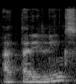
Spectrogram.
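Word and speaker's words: Atari Lynx: que hicieron lanzaron el atari link plata y links huatay links disculpen la pronunciación atari links que es más correcto que está pues bueno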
